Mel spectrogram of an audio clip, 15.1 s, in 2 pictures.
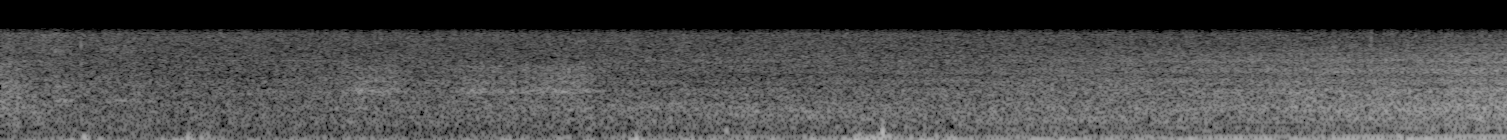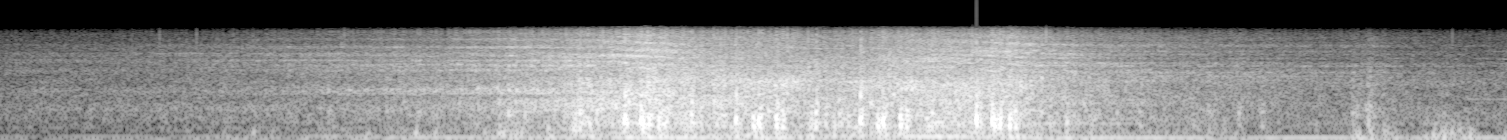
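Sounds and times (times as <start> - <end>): passing train rushing: 5.8 - 15.0
train wheels clattering over rails: 9.3 - 15.0.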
